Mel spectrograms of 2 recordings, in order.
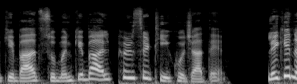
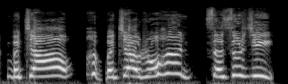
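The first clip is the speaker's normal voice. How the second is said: much higher, louder cry for help; screaming for help; 10 semitones higher, 6 dB louder, slower than usual. Acted. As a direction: scream for rescue. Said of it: "चिल्लाने की आवाज". (बहू का ऊँची, तेज़ चीख के साथ मदद पुकारना)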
